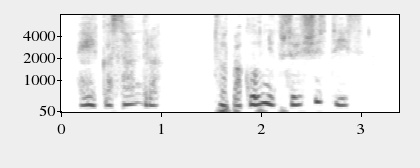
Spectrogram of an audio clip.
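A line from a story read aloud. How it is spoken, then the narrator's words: Whisper. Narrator (Russian): шепнула мне конфетчица Кэндис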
